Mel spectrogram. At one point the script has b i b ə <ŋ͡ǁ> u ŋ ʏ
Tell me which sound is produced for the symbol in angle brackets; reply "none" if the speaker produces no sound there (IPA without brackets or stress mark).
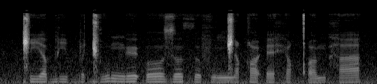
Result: ɡ͡ǁ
